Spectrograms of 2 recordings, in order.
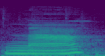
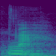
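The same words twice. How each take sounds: First: The word is drawn out long. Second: The word is said short and clipped. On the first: "It might be elongated slightly" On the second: "just say"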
